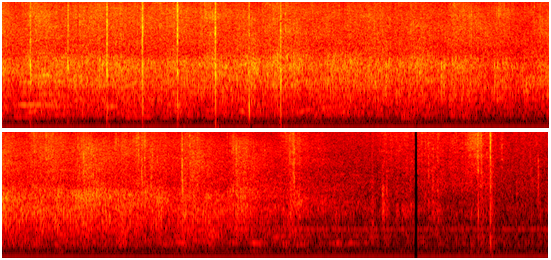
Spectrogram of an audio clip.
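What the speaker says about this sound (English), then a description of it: "Everyone, let's give her a huge round of applause." An audience at a stock exchange listing ceremony gives a sustained round of applause, dense steady clapping that gradually thins out toward the end, with a faint hum underneath.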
